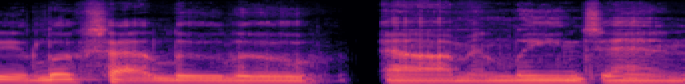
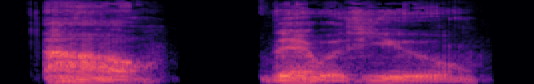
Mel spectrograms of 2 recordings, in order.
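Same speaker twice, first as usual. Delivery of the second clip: fantasy hag character voice; 2 semitones lower than usual. Voicing the hag as she turns to the party: hag character voice. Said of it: "the hag turns and looks at the party".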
